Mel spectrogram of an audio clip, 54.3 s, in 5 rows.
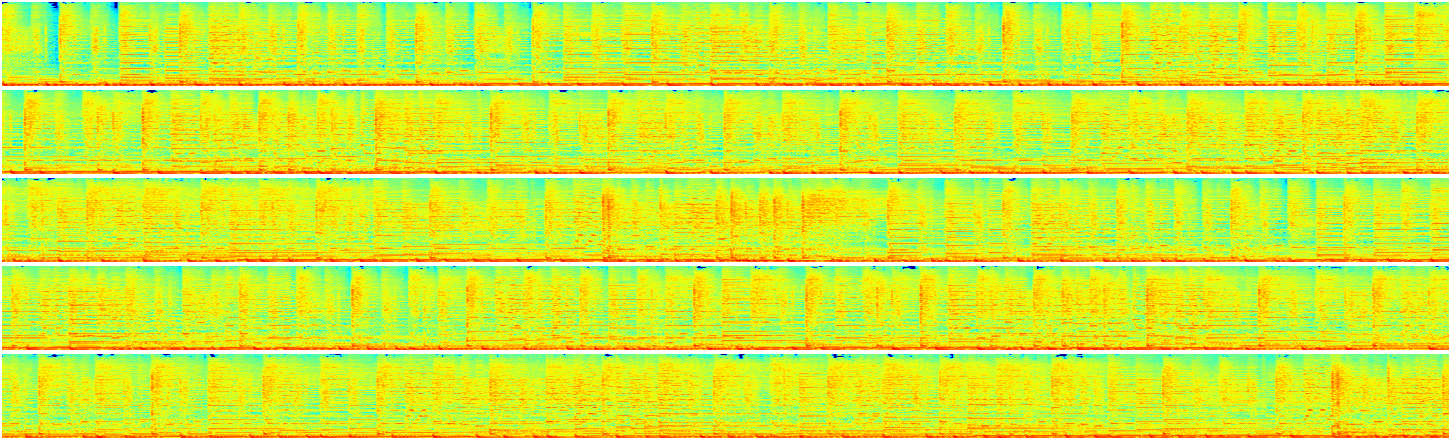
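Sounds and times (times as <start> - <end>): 
classic progressive background music: 0.0 - 54.2.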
